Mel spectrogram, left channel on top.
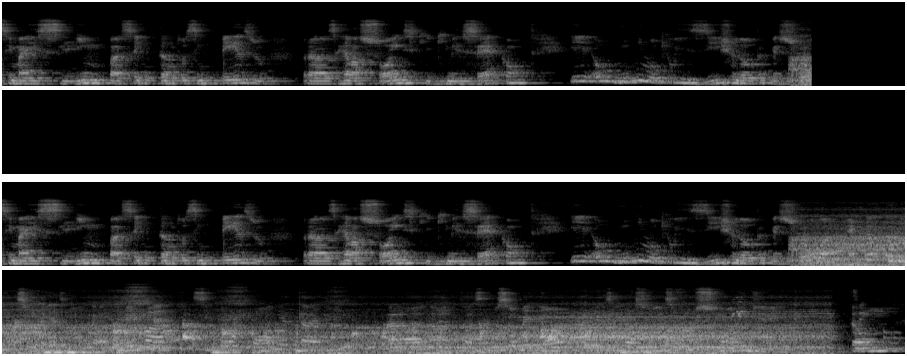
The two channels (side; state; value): left; drops out; at 8.1 s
